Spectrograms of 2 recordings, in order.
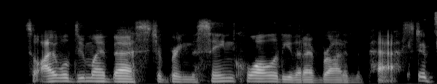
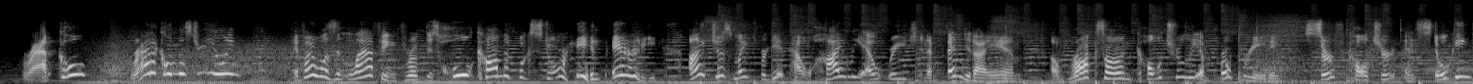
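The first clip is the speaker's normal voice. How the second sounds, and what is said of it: Impression of another person's voice. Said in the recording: “do a perfect Will Rose impression ... spot on.”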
